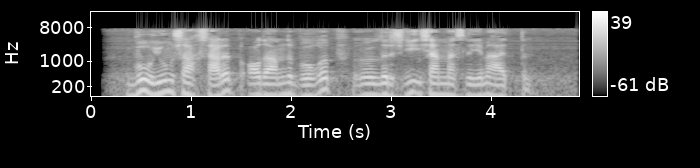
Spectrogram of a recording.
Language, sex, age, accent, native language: Uzbek, male, 19-29, Andijon, Uzbek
